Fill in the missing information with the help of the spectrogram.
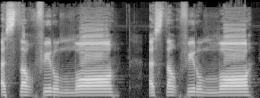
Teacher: جی، استغفر اللہ میں یہ ہے کہ اپنے لفظ اللہ کو موٹا پڑھنا ہے اور باقی اس کی ادائیگی کیسے آپ نے کرنی ہے، استغفر اللہ، اس میں غین بھی موٹا ہے، اس کے بعد جو را ہے، را کے اوپر پیش ہے، تو آپ نے اس کو بھی پر پڑھنا ہے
